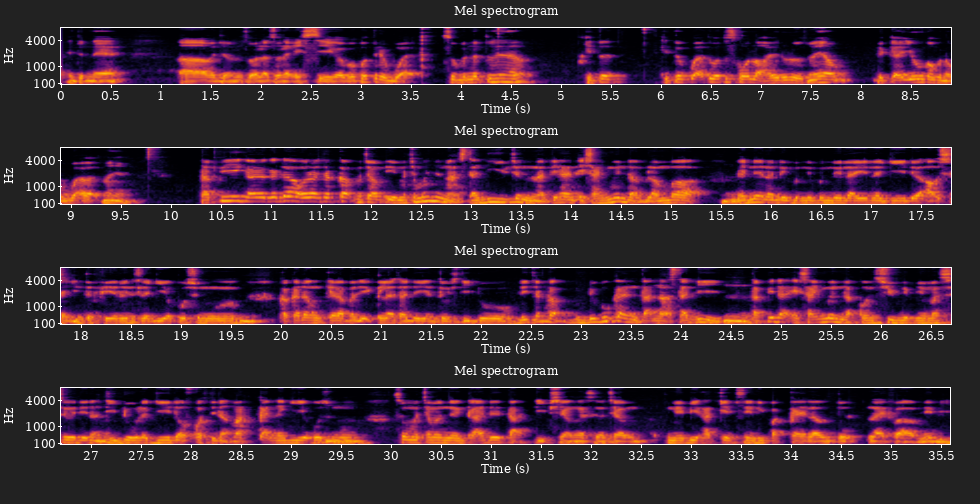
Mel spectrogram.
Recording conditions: poor sound quality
